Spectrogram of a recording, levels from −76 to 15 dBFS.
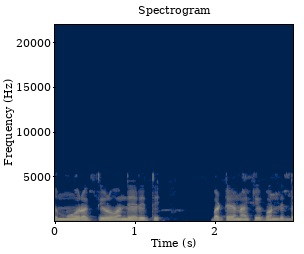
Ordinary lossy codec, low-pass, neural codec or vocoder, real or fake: Opus, 64 kbps; 5.4 kHz; none; real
